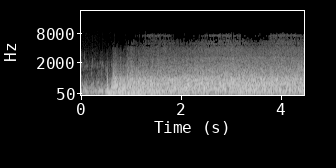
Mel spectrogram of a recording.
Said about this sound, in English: We're all set now to blow up the jam. I certainly hope it moves the ice out after all the work you've gone through,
